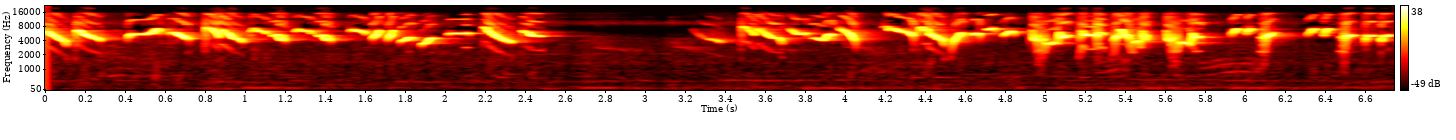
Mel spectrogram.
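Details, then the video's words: White-eye singing rol tembak, a tutor song for white-eyes that stopped singing: lively high twitters and downslurred notes, a short break, then an energetic tangled run of chattering notes. "Masteran Pleci Rol Tembak Untuk Pleci Macet Bunyi"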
